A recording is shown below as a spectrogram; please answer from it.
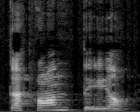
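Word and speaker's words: quarante et un: want they are so what is called current and one is off and in between we are taking eg so 41 will be pronounced as that font they are 51 as 50 is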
